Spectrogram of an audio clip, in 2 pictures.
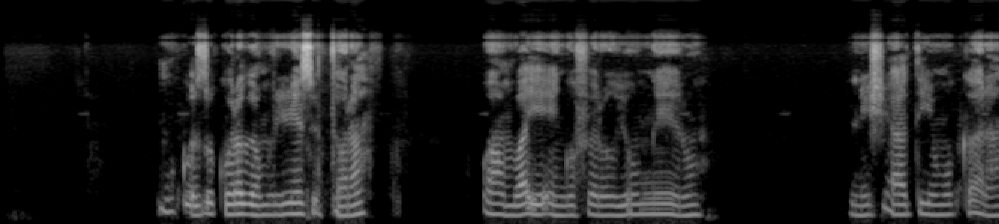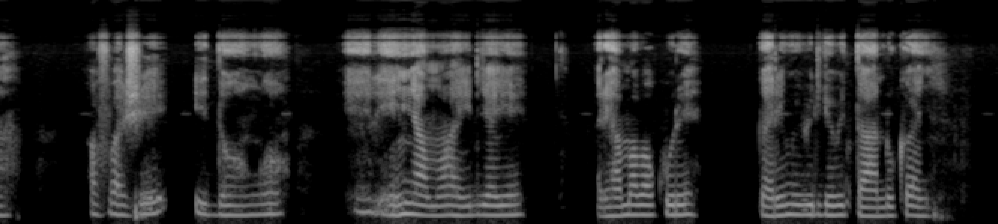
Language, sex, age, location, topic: Kinyarwanda, female, 25-35, Musanze, education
